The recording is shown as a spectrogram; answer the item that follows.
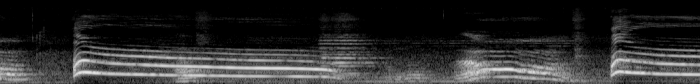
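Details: Male Lhasa Apso howling in the evening while his owner tries to get him to speak. Two long, smooth, falling howls bracket quieter scratchy sounds and a softer, arched, lower-pitched moan in the middle.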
